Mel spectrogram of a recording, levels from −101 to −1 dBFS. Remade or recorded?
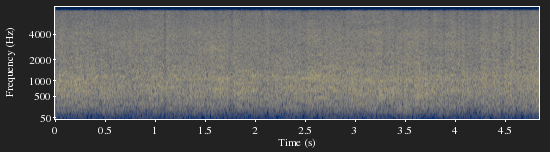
remade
